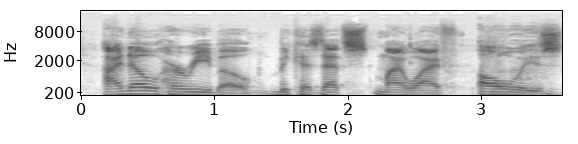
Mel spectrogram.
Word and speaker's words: Haribo: go it is a German yeah German company Haribo say it again say it again say it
